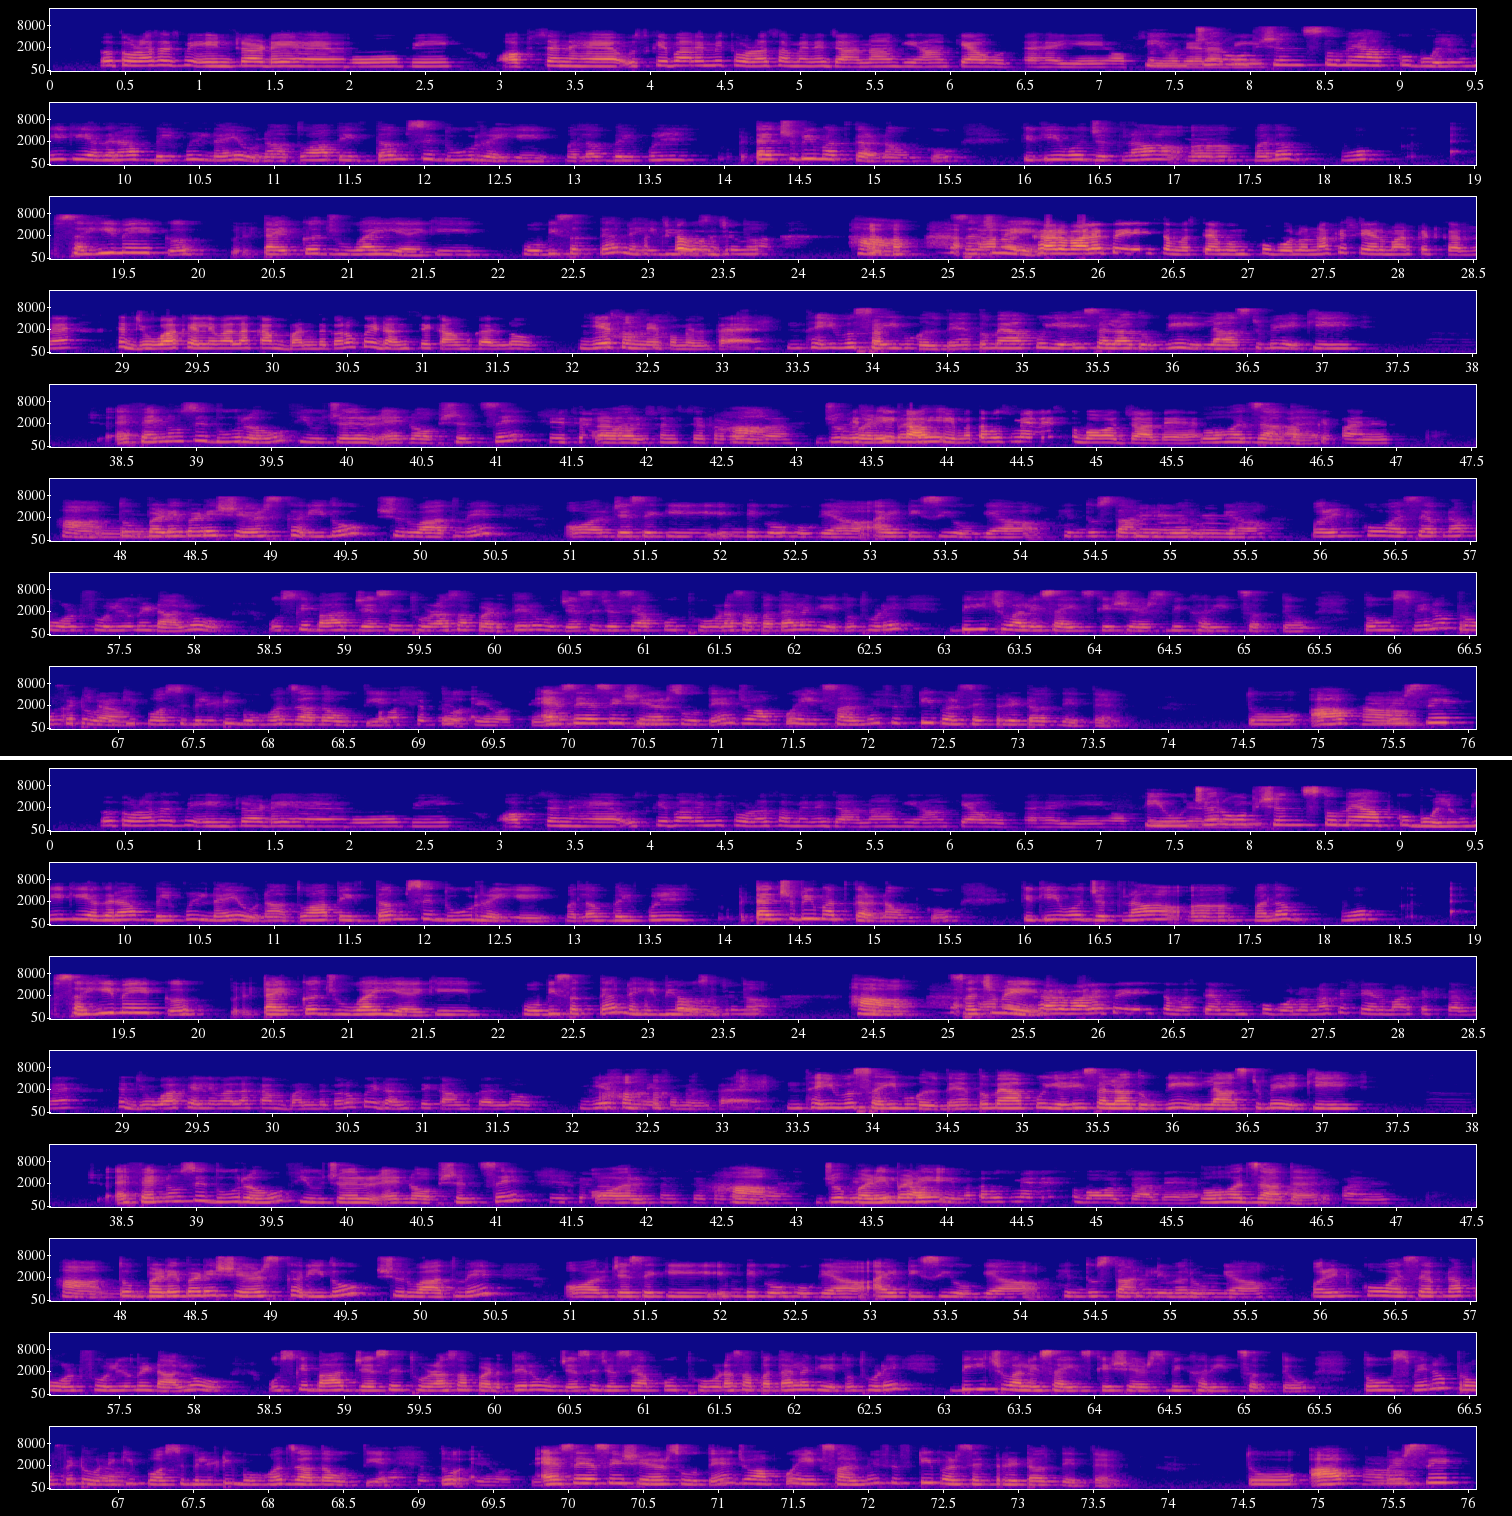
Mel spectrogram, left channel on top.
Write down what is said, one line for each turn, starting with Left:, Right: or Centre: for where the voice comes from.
Left: तो थोड़ा सा इसमें इंट्राडे है वो भी ऑप्शन है उसके बारे में थोड़ा सा मैंने जाना कि हाँ क्या होता है ये ऑप्शन
Right: फ्यूचर
Left: वगैरह
Right: ऑप्शंस
Left: भी
Right: तो मैं आपको बोलूंगी कि अगर आप बिल्कुल नए हो ना
Left: हम्म
Right: तो आप एकदम से दूर रहिए मतलब बिल्कुल टच भी मत करना उनको क्योंकि वो जितना
Left: हम्म
Right: अ, मतलब वो सही में एक टाइप का जुआ ही है कि हो भी सकता है नहीं
Left: अच्छा
Right: भी हो
Left: वो
Right: सकता
Left: जो <laughs>
Right: हाँ
Left: हाँ,
Right: सच में
Left: घर वाले तो यही समझते हैं अब उनको बोलो ना कि शेयर मार्केट कर रहे हैं तो जुआ खेलने वाला काम बंद करो कोई ढंग से काम कर लो ये
Right: <laughs>
Left: सुनने को मिलता है
Right: नहीं वो सही
Left: <laughs>
Right: बोलते हैं तो मैं आपको यही सलाह दूंगी लास्ट में कि एफएनओ से दूर रहो फ्यूचर एंड ऑप्शन से
Left: फ्यूचर एंड
Right: और
Left: ऑप्शन से थोड़ा
Right: हाँ
Left: सा
Right: जो
Left: रिस्की
Right: बड़े बड़े
Left: काफी मतलब उसमें रिस्क बहुत ज्यादा है
Right: बहुत ज्यादा
Left: आपके
Right: है
Left: फाइनेंस को
Right: हाँ
Left: हम्म
Right: तो बड़े बड़े शेयर्स खरीदो शुरुआत में और जैसे कि इंडिगो हो गया आईटीसी हो गया हिंदुस्तान
Left: हम्म
Right: लीवर हो
Left: हम्म,
Right: गया और इनको ऐसे अपना पोर्टफोलियो में डालो उसके बाद जैसे थोड़ा सा पढ़ते रहो जैसे जैसे आपको थोड़ा सा पता लगे तो थोड़े बीच वाले साइज के शेयर्स भी खरीद सकते हो तो उसमें ना प्रॉफिट
Left: अच्छा
Right: होने की पॉसिबिलिटी बहुत ज्यादा होती है
Left: पॉसिबिलिटी
Right: तो
Left: होती
Right: ऐसे
Left: है हम्म,
Right: ऐसे शेयर्स होते हैं जो आपको एक साल में फिफ्टी परसेंट रिटर्न देते हैं तो आप
Left: हाँ
Right: मेरे से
